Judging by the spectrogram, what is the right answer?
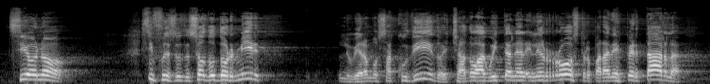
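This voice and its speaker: A male pastor preaching a sermon, moving between loud emphatic passages and quiet, slow explanation. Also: high-pitched, animated. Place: church service.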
